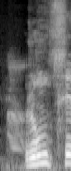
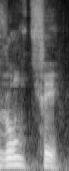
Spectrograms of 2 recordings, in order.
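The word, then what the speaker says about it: Rumtse: इसकी स्पेलिंग है आर यू एम टी एस ई हां इनका प्रोनाउंसिएशन का है। रूम से होगा ना रूम से।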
